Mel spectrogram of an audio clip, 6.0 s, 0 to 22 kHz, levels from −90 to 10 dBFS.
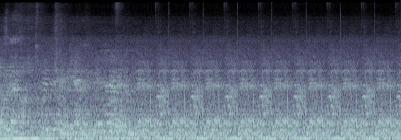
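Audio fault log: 0.92 s, 2.92 to 2.94 s and 4.72 to 4.74 s: lost LE Audio frames. Each is a tiny blurred blip: 10 ms at 0.92 s, then 20 ms at each later spot, which fits one and then two 10 ms frames dropping over the Bluetooth link. The LC3 decoder fills the hole by replaying the last spectrum with scrambled phase, so anything tonal turns briefly to a noisy smear. They're too short to fade toward silence.
2.54 s to the end: broken-record loop. From here a chunk of about 0.51 s plays back to back, exactly the same each time, seven times over until the clip ends. Whatever should have followed never arrives. The likely cause is that the player or stream stalled and kept resending the last piece it had buffered. The 20 ms glitches at 2.92 s and 4.72 s land inside this repeating stretch.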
